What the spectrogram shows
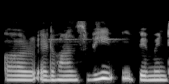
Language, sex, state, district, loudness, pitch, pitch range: Hindi, female, Bihar, Darbhanga, -17 LUFS, 205 Hz, 205-250 Hz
